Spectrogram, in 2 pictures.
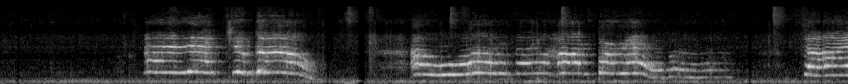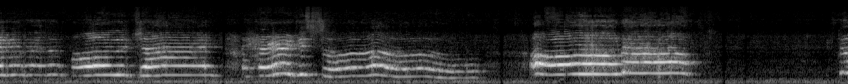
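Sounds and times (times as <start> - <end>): high voice singing: 1.4 - 3.2, 4.1 - 7.4, 8.0 - 15.5.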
